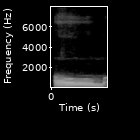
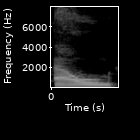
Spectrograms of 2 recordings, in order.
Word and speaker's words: Om: know everybody who's here you can say it either as ohm or aum if you're doing a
